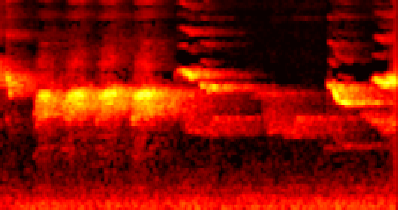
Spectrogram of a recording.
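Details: Song of a Chinese hwamei of the 'mộc' kind, for training caged birds: four quick repeated whistled notes, then a long falling slurred whistle and a sudden bright rising phrase.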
